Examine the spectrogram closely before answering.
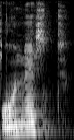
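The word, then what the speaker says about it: honest: गौरव भैया is dash ऑनेस्ट person. ठीक है? अब मेरे को बताओ यहां पे ए आएगा या फिर एन आएगा? ऑनेस्ट साउंड क्या है? वोवेल साउंड है ना?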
